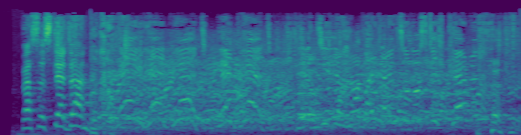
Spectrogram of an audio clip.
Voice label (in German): Sportreporterin; Winning Time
